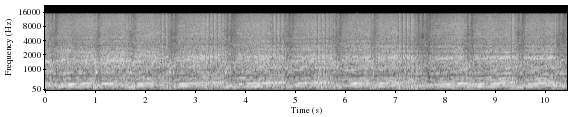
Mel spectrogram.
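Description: A car doing a burnout: the engine revs in repeated rising surges, about once a second, while the spinning tyres squeal steadily against the pavement.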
